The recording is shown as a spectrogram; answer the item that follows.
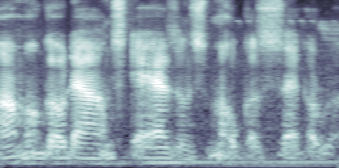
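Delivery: put-on broad, deep Southern American accent. Imitating a big fat guy who smoked a lot: Pimp Monk impression, Southern accent. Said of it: "talks with a deep Southern accent ... It sounded exactly like this".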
